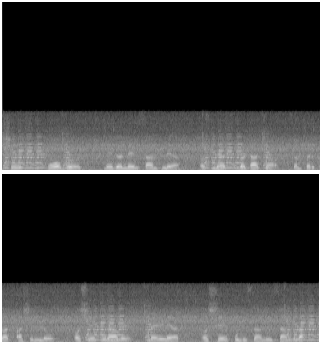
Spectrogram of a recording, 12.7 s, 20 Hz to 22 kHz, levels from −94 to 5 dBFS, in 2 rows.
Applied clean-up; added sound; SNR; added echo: none; Bus; 5 dB; none.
